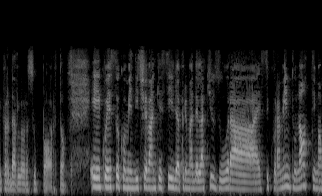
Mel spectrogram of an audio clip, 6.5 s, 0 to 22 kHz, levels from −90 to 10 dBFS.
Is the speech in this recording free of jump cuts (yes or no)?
yes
